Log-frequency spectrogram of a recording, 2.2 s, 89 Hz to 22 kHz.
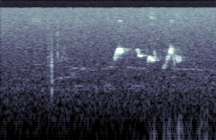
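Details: Single lively warbled phrase of a red-whiskered bulbul during trapping at Chùa Hương, Mỹ Đức, 11 November 2017: several fast bouncing whistled notes, heard after a brief quiet stretch with soft background noise.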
